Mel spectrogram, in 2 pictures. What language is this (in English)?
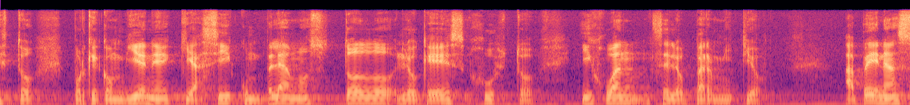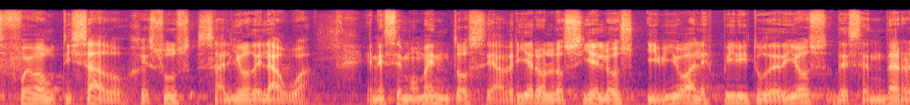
Spanish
